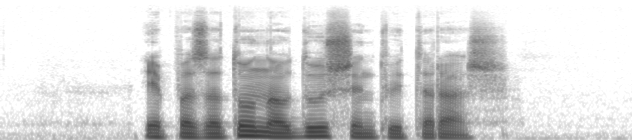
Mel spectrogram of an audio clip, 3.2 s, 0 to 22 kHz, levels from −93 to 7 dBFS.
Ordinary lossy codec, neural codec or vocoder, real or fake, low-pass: none; none; real; 19.8 kHz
